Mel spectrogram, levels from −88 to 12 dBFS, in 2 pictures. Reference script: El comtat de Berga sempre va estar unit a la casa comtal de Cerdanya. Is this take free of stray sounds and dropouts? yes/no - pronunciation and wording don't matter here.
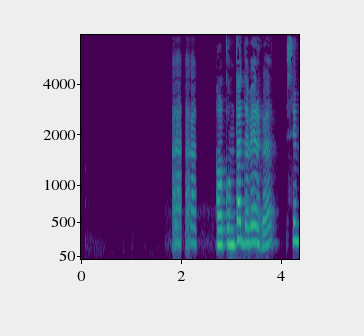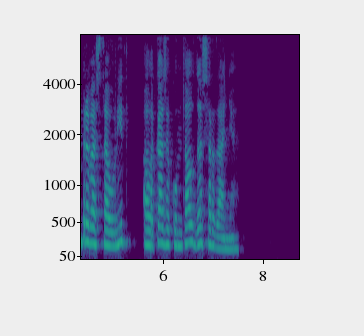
no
